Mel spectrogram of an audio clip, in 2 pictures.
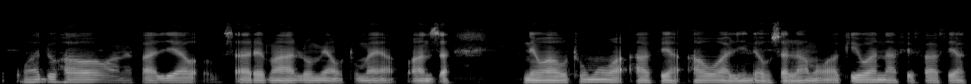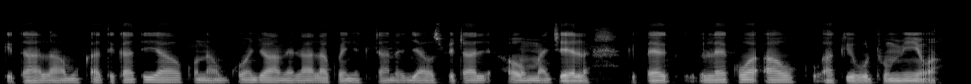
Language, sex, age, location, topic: Swahili, male, 25-35, Nakuru, health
